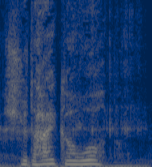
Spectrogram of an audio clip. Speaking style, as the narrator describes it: I whispered to Emily

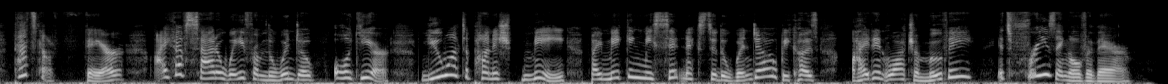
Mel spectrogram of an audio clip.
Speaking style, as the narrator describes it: Ava said, moaning at the teacher's words

